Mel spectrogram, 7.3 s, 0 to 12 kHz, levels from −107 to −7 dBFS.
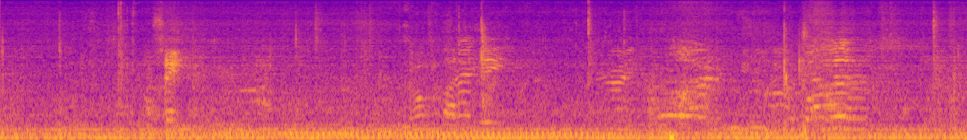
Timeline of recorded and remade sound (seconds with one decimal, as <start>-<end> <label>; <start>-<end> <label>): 0.0-0.5 remade; 0.5-1.1 recorded; 1.1-3.0 remade; 3.0-4.8 recorded; 4.8-5.5 remade; 5.5-6.1 recorded; 6.1-7.3 remade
